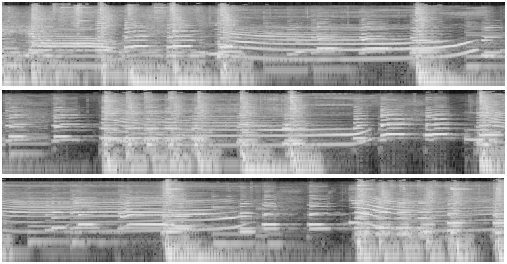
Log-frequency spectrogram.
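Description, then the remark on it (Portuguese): Drawn-out, kitten-like meows, apparently sung by a voice imitating a cat, repeat in rising and falling glides over steady musical accompaniment, loud throughout. “gatinho malhadinho vai embora dizendo”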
